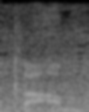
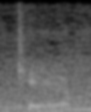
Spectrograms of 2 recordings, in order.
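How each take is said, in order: First: The vowel is long and open, as in calm. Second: The vowel is short and front, as in cat. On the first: The speaker calls it wrong. "We don't like Calm" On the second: The speaker calls it right. "It's Cam, right? Cam, as opposed to Calm"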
